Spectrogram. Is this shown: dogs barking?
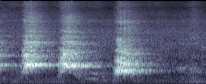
yes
